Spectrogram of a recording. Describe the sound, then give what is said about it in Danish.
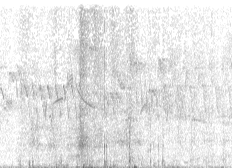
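A horse-drawn cart rolls past in a car-free area near a harbour, hooves clip-clopping in an uneven rhythm over a low rumble of wheels, moderately loud, with no one speaking. “Øh, det, er, det er lige præcis den vogn.”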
